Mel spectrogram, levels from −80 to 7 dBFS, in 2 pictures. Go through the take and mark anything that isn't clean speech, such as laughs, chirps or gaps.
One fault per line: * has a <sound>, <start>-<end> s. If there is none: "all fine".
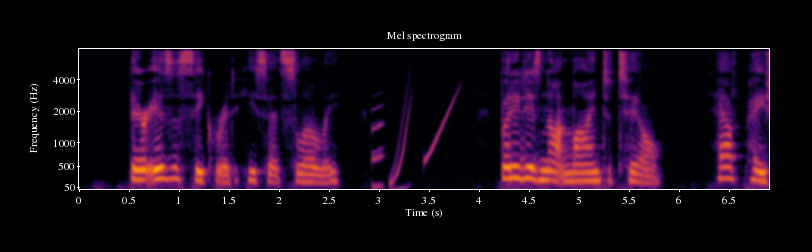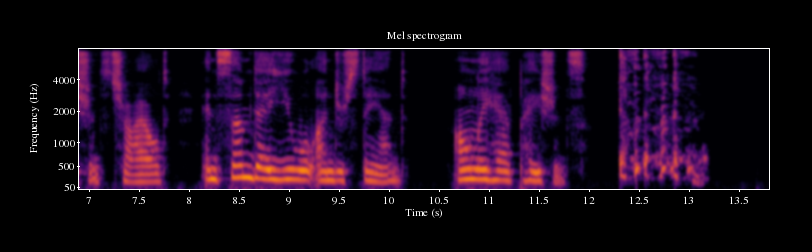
* has a chirp, 2.9-3.9 s
* has a cough, 12.3-13.2 s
